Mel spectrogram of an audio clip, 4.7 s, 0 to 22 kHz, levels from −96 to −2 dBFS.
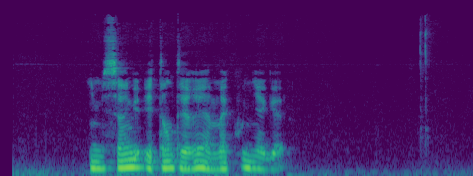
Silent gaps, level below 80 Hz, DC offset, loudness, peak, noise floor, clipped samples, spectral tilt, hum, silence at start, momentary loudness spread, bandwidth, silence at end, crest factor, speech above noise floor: none; -62 dBFS; under 0.1%; -31 LUFS; -16 dBFS; -68 dBFS; under 0.1%; -6.5 dB/octave; none; 0.9 s; 10 LU; 12 kHz; 1.9 s; 16 dB; 39 dB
